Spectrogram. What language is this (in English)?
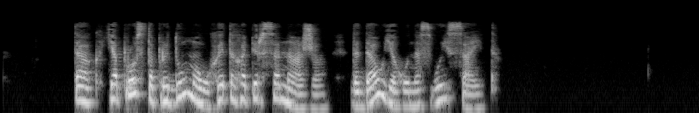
Belarusian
